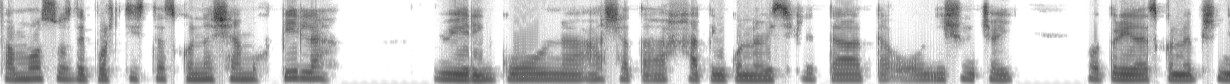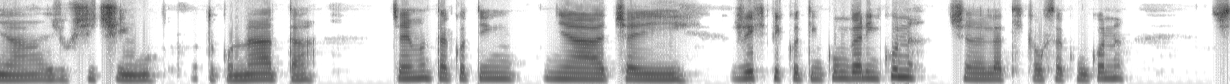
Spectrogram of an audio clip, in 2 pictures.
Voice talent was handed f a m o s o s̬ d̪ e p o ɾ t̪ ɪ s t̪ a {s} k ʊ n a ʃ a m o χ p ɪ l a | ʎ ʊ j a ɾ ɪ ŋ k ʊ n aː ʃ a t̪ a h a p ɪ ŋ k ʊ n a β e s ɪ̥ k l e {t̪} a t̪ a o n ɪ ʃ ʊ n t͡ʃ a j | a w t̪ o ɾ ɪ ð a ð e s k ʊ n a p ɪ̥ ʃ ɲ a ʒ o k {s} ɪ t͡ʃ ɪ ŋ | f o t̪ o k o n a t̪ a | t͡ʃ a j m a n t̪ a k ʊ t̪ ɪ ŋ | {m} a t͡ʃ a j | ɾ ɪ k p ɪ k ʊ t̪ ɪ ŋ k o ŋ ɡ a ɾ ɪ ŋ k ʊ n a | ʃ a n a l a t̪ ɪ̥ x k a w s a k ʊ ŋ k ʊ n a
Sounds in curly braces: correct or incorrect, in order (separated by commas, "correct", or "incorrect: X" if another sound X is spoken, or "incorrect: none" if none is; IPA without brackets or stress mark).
correct, correct, incorrect: ʃ, incorrect: ɲ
